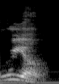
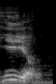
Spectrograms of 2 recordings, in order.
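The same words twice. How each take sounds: First: The word begins with an English R sound. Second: The word begins with a breathy H sound. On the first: This is how English speakers say it. "They don't say Rio" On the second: This is how locals say it. "They say Rio"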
